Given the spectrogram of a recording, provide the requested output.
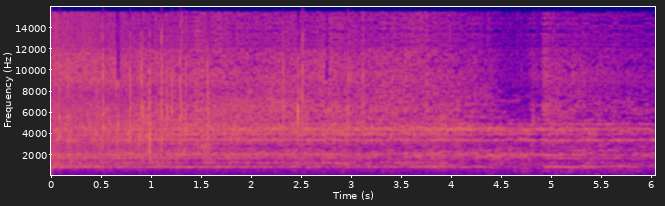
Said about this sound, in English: But the way the crowd was so just patient. Yes. And like, because that couldn't have been edited out to quiet them. Like, look how, listen to this. There's nothing except the zzz of the fucking paper.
